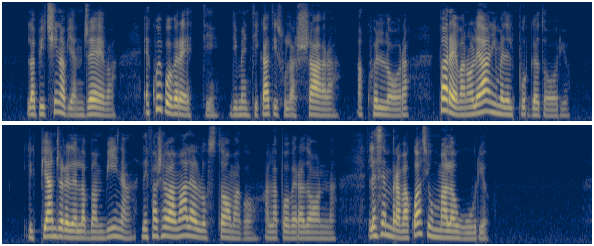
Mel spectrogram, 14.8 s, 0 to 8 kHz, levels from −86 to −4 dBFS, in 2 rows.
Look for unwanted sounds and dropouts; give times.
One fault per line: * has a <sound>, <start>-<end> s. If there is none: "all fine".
all fine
